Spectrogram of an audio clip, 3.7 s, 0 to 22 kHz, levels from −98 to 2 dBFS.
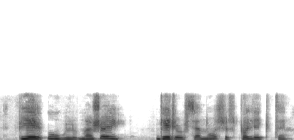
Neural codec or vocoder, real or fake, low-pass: codec, 16 kHz in and 24 kHz out, 0.6 kbps, FireRedTTS-2 codec; fake; 7.2 kHz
